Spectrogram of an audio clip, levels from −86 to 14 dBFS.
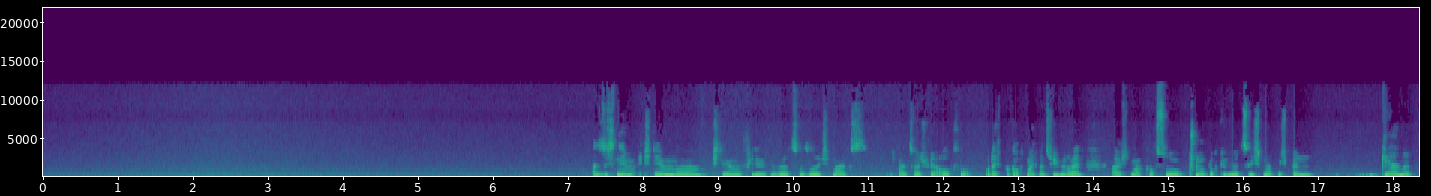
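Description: Gain pumping runs throughout. The room noise, about 35 dB below the speech, swells in every pause and ducks under each loud syllable, swinging around 10 dB. The likely cause is input gain set far too high, with a fast limiter clamping every peak and squashing the dynamics.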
